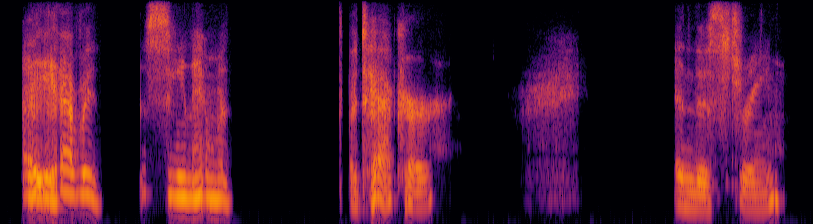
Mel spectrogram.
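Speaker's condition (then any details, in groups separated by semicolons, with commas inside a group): Cerebral palsy; tracheotomy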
